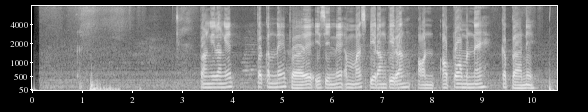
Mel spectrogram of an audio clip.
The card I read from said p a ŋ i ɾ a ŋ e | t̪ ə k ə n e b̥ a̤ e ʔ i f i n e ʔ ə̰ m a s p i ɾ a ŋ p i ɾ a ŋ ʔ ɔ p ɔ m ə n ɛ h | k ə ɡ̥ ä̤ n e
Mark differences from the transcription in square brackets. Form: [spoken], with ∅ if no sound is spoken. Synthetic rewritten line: p a ŋ i ɾ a ŋ e | t̪ ə k ə n e b̥ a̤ e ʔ i [s] i n e ʔ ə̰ m a s p i ɾ a ŋ p i ɾ a ŋ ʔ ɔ p ɔ m ə n ɛ h | k ə [b̥] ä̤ n e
